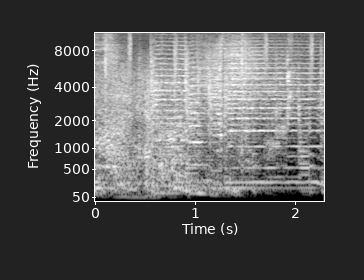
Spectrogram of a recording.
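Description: News theme music with a crash hit right at the start that rings away over about half a second, followed by held chords.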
